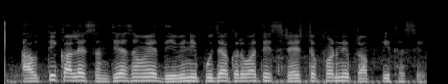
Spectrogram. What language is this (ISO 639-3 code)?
guj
